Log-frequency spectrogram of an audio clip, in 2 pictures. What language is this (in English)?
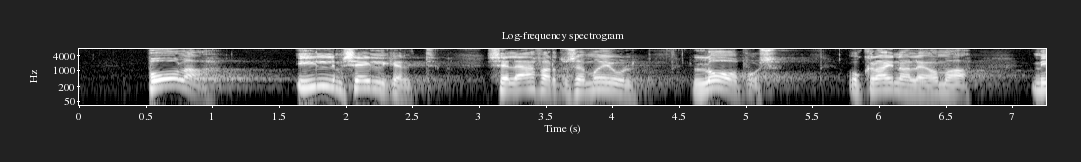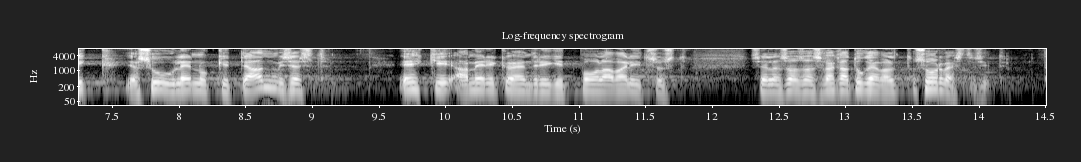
Estonian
